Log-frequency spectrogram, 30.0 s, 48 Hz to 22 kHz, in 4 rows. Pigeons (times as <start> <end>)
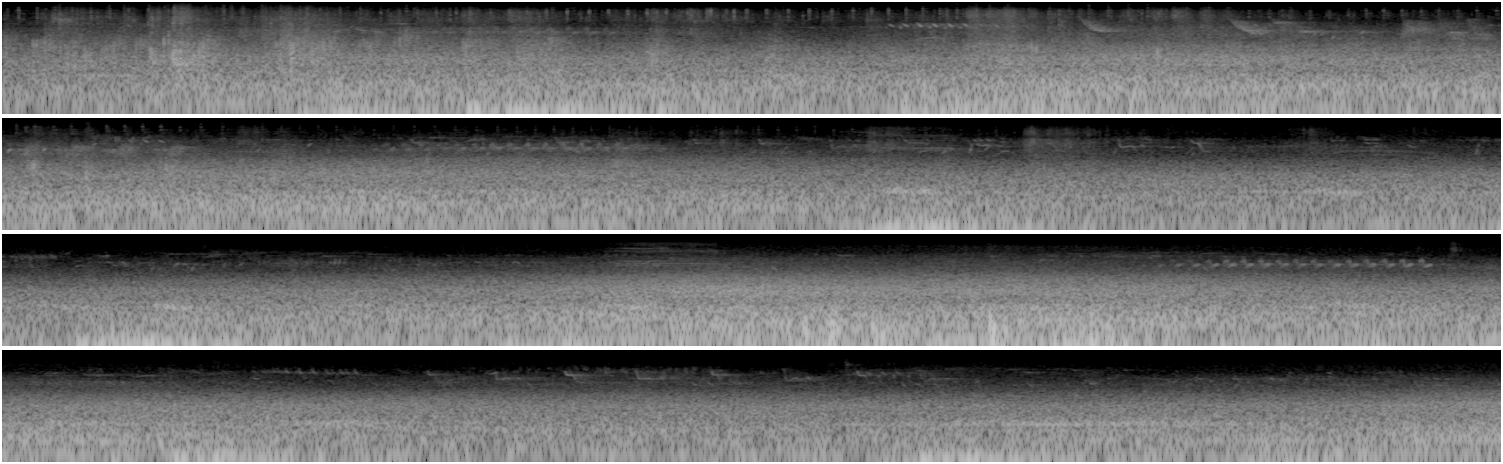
0.0 16.1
